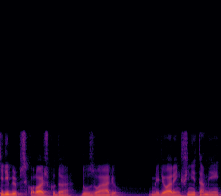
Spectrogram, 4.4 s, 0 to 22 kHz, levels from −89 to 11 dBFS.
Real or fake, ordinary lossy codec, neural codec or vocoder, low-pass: fake; none; autoencoder, 48 kHz, 128 numbers a frame, DAC-VAE, trained on Japanese speech; 7.2 kHz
